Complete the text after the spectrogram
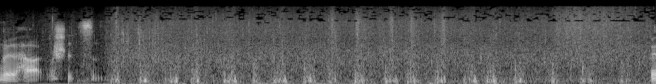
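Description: Footsteps rustle steadily through tall grass and undergrowth.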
